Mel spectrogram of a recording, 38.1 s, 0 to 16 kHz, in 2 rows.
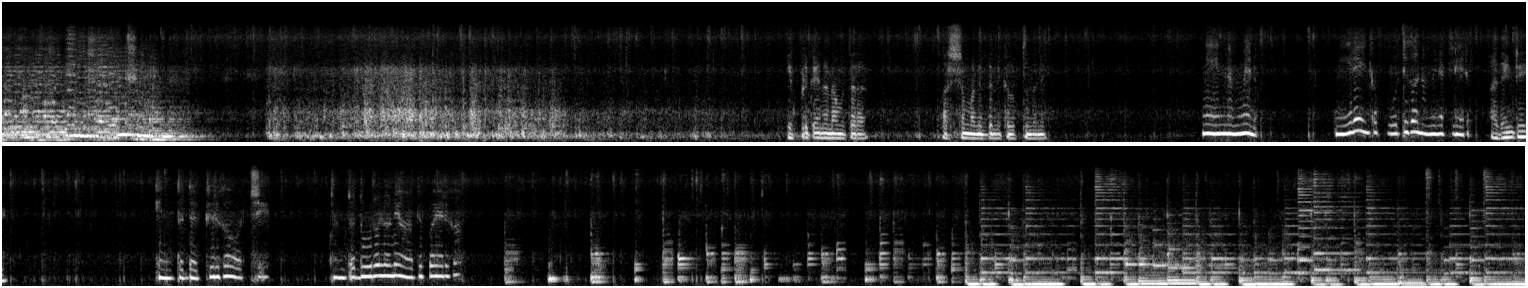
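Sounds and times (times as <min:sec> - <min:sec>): heavy rain pouring: 0:00.0 - 0:38.0
horse hooves clopping: 0:25.4 - 0:32.0.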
